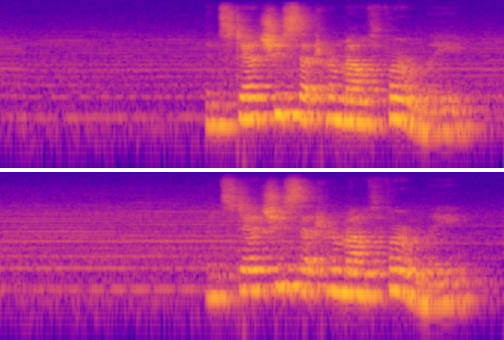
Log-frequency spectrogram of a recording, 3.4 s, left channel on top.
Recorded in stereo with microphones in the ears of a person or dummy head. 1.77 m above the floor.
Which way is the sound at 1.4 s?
45° left (ahead or behind).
